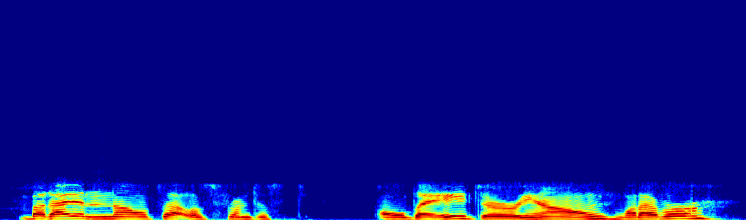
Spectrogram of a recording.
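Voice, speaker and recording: At a fairly slow pace, a woman talks in a medium pitch. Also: ordinary pitch variation. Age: 60s. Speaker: caller. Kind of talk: casual chat. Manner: halting.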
